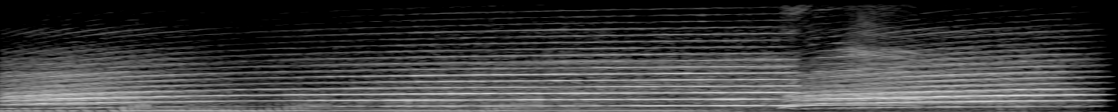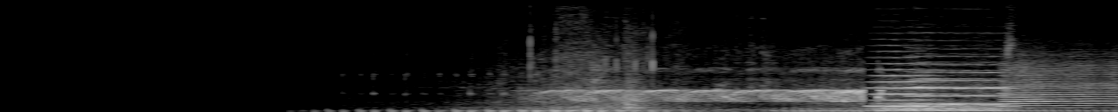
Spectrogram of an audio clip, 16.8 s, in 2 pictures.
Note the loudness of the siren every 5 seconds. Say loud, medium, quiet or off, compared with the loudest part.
loud, loud, quiet, medium.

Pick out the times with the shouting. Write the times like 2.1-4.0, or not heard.
5.8-7.0.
